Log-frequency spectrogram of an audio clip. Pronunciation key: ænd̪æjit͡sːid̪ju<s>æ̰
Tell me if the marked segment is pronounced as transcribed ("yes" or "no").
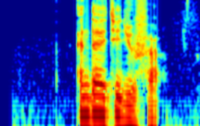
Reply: no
